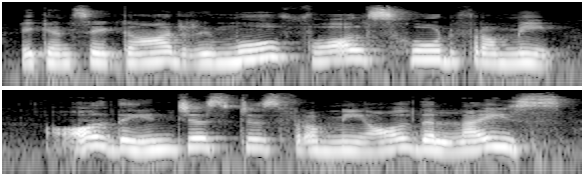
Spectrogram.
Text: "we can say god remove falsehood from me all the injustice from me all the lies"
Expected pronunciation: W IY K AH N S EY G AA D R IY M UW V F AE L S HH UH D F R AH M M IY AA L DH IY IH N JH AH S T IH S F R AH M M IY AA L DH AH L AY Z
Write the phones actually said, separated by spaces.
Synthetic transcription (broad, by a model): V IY K AH N S EY G AA D R IY M UW V F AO L S HH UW D F R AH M M IY AA L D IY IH N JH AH S T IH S F R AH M M IY AA L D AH L AY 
